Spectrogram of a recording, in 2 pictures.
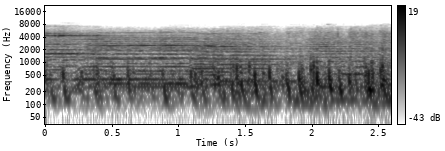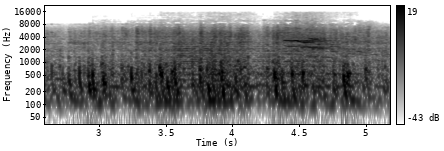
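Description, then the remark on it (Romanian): Horse hooves clip-clop in a quick, steady rhythm as Țugulea and the great zmeu ride on horseback toward each other on a road, growing louder as they approach, with a dense rumbling texture underneath and a brief whinny-like tone near the end. “Și ieși Țugulea călare în drumul smeului cel mare, care venea și el tot călare.”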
